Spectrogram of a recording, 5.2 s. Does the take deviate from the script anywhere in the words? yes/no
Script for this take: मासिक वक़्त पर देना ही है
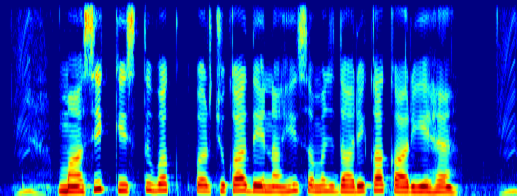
yes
